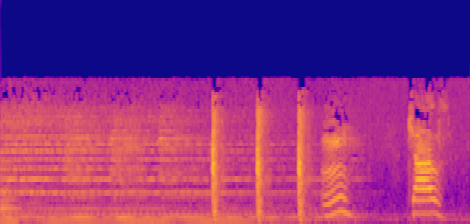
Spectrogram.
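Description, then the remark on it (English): Three sharp, evenly spaced knocks on a door ring out over a steady low hum, followed by two drawn-out vocal sounds like someone calling out. “There's someone at the door. Oh, dear, the bell must be out of order.”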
